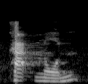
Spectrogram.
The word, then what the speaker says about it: ถนน: นนท์ นะ ครับ ถนน ถ้า หนู ไม่ อ่าน ออก เสียง อาหอ หีบ นะ ครับ มัน จะ เป็น ถนน นะ ครับ มัน ไม่ มี เสียง หอน ำ มัน จะ เป็น ถนน ทัน ที นะ ครับ มัน ไม่ ใช่ ถนน นะ ครับ ขนุน และ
